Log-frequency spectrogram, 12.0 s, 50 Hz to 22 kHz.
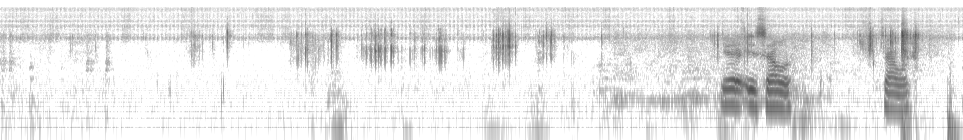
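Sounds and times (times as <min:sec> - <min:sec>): crinkly rustles: 0:03.6 - 0:12.0.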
